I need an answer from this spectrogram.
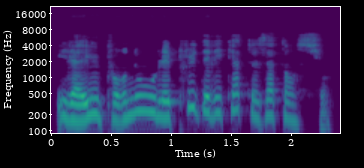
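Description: A woman's voice: fairly low pitch, moderate pace, husky, no echo, highs cut off. A woman reading the part of a proud, stubborn middle-aged man who talks with insistent, forced cheer. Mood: satisfied.

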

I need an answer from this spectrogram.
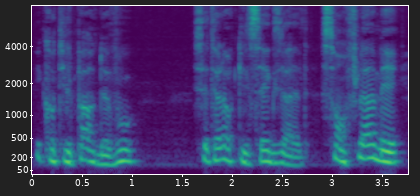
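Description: A man voicing an effusive, flattering young woman who pleads and coaxes. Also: on the high side, moderate pace, husky, pitched above the performer's own voice. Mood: gushing.

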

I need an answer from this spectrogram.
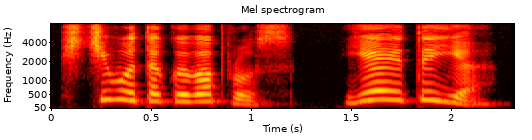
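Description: Storybook figure: a pedantic young know-it-all, higher than the reader's own voice, put on by a woman. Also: big pitch swings, brisk, darkish tone, no echo, studio quality. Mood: smug. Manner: pedantic, showing off.

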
